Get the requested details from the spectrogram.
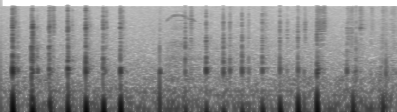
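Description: A small, round, hollow aluminium tin can with its lid on is held in the hand and tapped quickly with fingertips and nails across the lid and sides. Nineteen short, dry taps land in an uneven rhythm, each a low, dull thump with a brief bright click and almost no ring. The first run of taps is louder and evenly spaced, and the later ones come softer and more scattered.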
